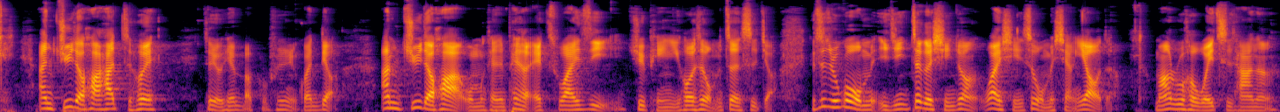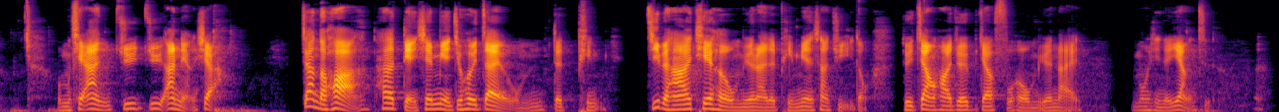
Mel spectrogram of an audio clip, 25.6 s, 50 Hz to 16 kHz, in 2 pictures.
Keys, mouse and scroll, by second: 0.7 g, 2.9 click, 3.7-4.8 scroll down 2, 5.0 g, 8.0 middle click, 8.4-8.9 scroll down 3, 8.9-12.6 shift+middle drag, 12.6 scroll up 1, 13.1-15.0 shift+middle drag, 15.0 g, 23.6 middle click, 24.5 click, 24.8 g.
